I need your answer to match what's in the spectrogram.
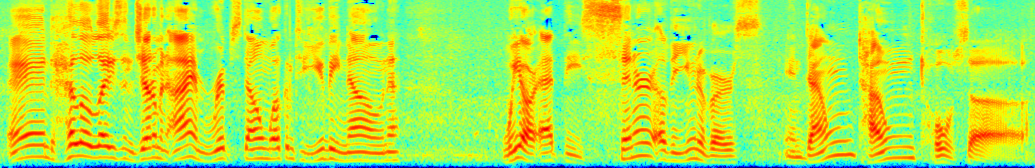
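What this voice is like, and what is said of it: Exaggerated radio announcer voice. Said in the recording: “That's my radio voice. You like that? That's my radio voice.”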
